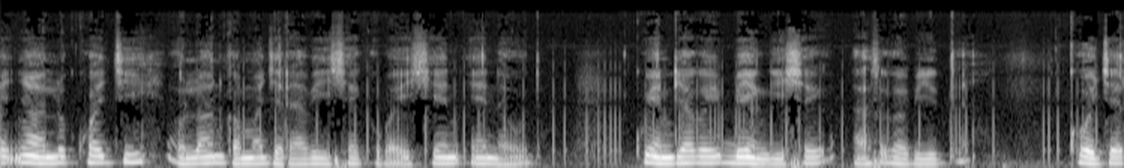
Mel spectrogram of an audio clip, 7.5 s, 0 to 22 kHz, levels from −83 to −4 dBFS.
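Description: From about 1.59 s to 7.31 s there's a train of clicks riding over the speech, roughly ten a second at an uneven pace, around fifty in all, peaking near the speech level. It's likely interference from nearby gear or a faulty connection or power supply, ticking through the pauses too.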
